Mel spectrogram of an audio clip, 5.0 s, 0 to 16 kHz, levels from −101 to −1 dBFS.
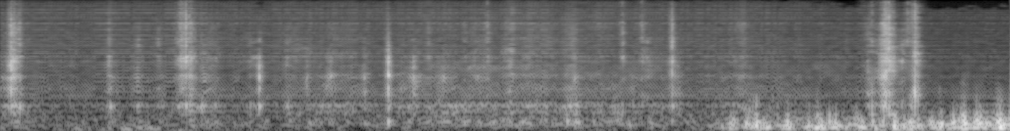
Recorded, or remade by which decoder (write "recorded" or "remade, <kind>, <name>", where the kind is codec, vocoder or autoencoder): remade, vocoder, Vocos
